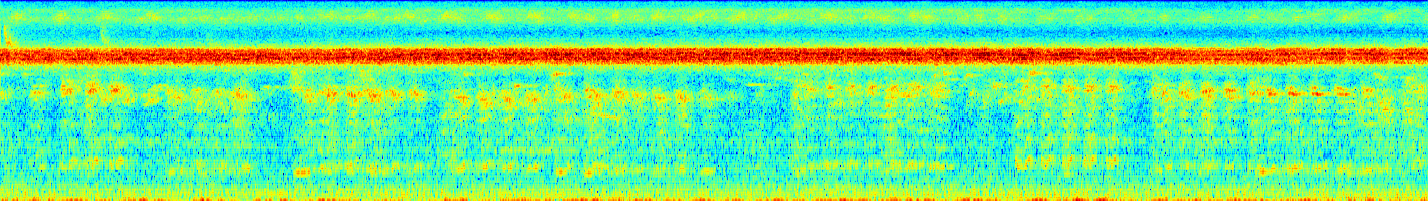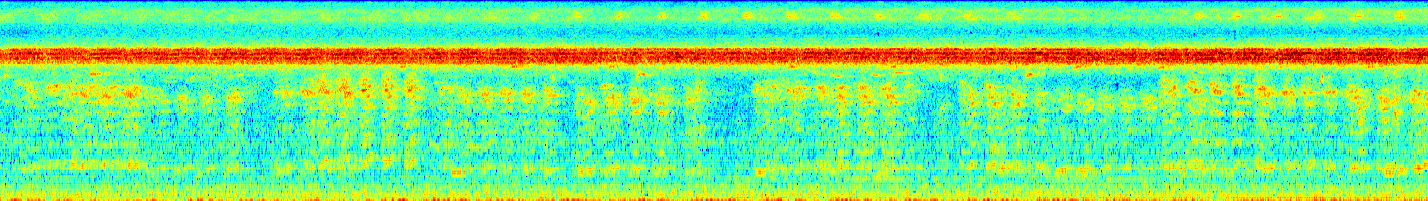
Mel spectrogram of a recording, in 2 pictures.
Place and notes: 埔里鎮桃米里, Nantou County - Early morning
Frogs chirping, Bird calls, Cicadas cry, Chicken sounds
